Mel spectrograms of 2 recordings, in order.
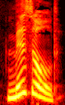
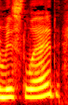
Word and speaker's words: misled: My mispronounced word, which launched the series, was mizzled for misled.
